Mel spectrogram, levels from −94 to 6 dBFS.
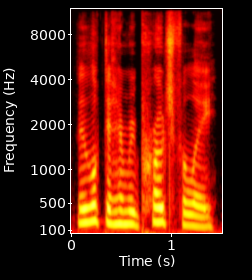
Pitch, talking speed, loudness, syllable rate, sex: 190 Hz, 200 wpm, -16 LUFS, 6.6 syllables/s, female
